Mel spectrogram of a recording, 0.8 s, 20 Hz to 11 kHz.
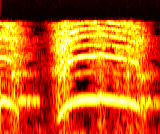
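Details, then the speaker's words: Woman with chronic intractable hiccups since June 2006, progressively worsening over 8 months: one loud hiccup with a sudden catch turning into a high, wailing vocal cry. "Back in June 2006, I started hiccuping. And then I got really overheated, and then they kind of collapsed. And ever since, they progressively have gotten worse."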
